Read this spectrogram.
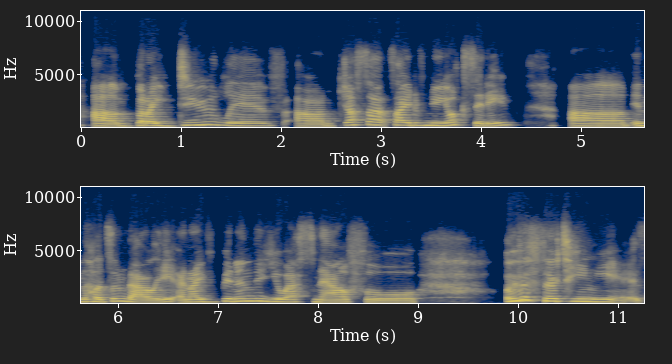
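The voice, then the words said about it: Slight Australian accent. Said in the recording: “I'm originally from Australia... that's why you hear the accent, or at least traces of it”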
